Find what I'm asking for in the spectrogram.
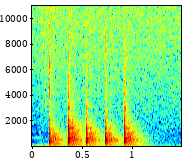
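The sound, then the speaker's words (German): Five firm knocks on a door in a corridor, evenly spaced and quick, each a hollow, punchy thud that rings out briefly before the next, followed by quiet. “und klopfte an eine Tür”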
